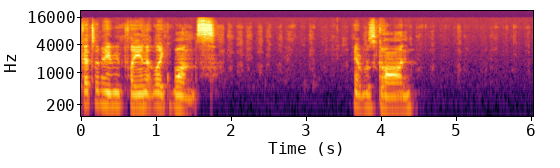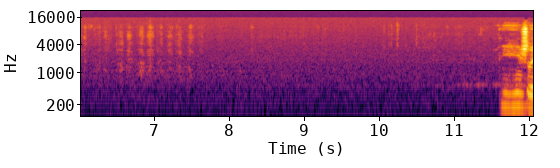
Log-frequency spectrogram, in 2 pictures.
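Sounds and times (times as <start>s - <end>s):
pen scratching on paper: 0.8s - 7.7s.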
